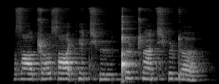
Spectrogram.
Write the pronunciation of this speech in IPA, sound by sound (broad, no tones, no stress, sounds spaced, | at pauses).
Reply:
zˤ aː ʈ͡ʂ ʉː sˤ ɐː kʲ ã t͡ɕʰ ʉː ǃ ʉ ʈ͡ʂ ã t͡ɕʰ ʉ ɖ ɐ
